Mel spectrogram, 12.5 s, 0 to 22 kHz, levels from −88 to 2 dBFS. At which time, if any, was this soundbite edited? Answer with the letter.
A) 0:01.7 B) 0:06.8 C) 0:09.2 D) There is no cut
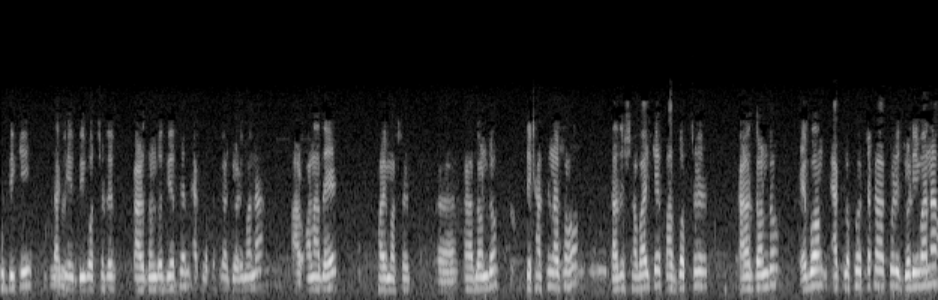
B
